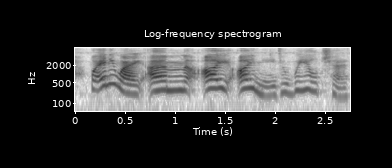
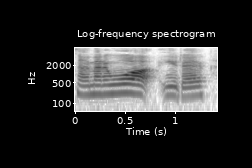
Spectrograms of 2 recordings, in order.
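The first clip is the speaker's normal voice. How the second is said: ordinary delivery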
